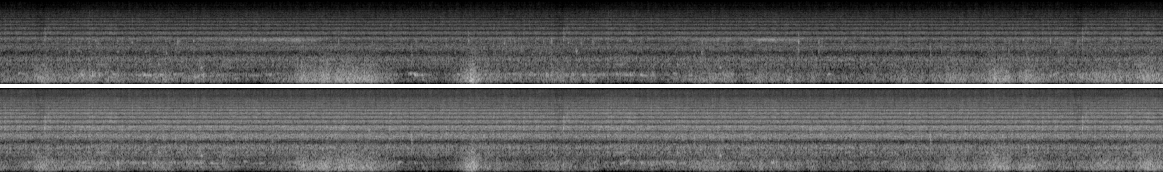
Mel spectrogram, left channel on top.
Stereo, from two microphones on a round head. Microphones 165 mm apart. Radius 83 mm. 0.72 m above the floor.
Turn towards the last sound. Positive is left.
turn(degrees=-65)  # may be behind; listen again after turning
